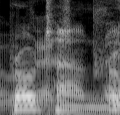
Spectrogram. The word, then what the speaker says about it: Proton Mail: It's called Pronto Mail, P-R-O-N-T-O Mail. – Proton. No, Proton Mail. – Proton Mail. – Proton Mail. Sorry.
